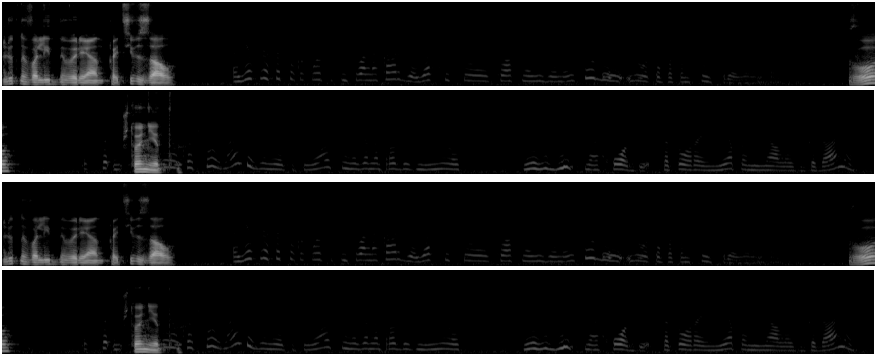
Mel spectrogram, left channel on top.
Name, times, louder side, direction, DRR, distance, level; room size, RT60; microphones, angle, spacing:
voice 1, 0.0-1.7 8.5-8.8 10.1-10.3, left 3 dB, 40° left, 0.7 m, -31 dB
voice 2, 2.3-7.8 8.5-8.7 9.5-13.4 13.9-17.3, equal, 5° left, 6.4 m, -59 dB
head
